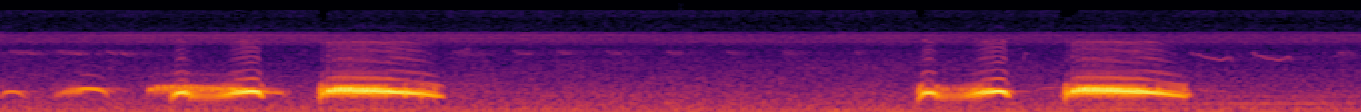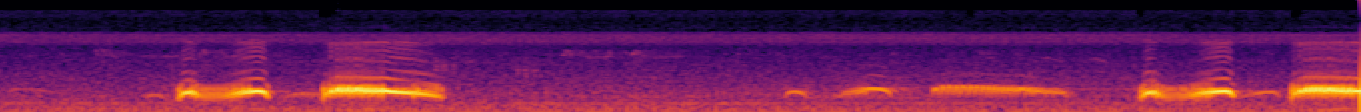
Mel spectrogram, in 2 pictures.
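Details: Spotted dove as a decoy calling wild doves in: four coo phrases of quick rising notes and a long falling coo, spaced about two seconds apart, with a softer coo from another dove near the end.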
